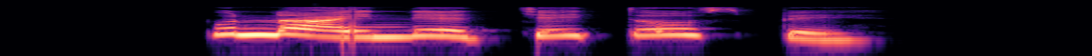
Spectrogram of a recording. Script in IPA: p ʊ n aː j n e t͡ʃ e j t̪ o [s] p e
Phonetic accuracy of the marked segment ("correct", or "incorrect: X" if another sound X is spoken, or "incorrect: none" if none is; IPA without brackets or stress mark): correct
